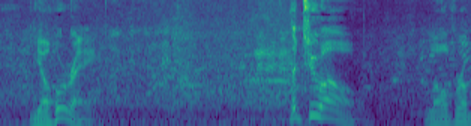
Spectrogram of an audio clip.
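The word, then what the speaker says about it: Yajure: at a quick pace his last name spelled by the way y-a-j-u-r-e pronounced yahoo ray the 2-0 love for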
